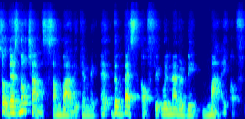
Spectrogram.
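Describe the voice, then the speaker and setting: A man with an Italian accent and a somewhat breathy, fairly high voice speaks at a moderate pace, with very wide pitch swings and big swings in loudness. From Italy. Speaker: social care commissioner. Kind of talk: webinar discussion. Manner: halting.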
